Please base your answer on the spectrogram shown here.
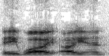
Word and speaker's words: Ayin: He is therefore life and love, but moreover, his letter is Ayin, that's spelled A-Y-I-N, Ayin, the I.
